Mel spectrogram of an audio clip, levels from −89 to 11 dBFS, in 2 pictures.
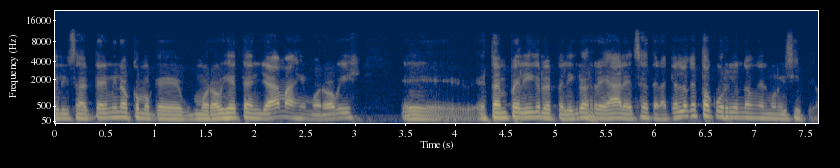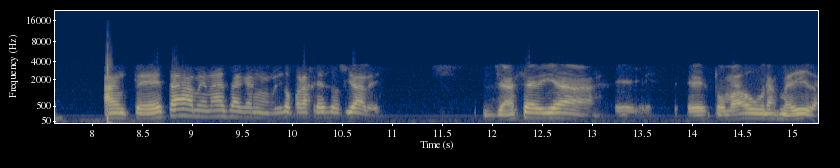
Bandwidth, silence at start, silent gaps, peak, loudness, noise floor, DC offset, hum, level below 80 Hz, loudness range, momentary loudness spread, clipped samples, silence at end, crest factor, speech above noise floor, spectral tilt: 11 kHz; 0 s; none; -4 dBFS; -25 LUFS; -64 dBFS; under 0.1%; none; -56 dBFS; 3 LU; 13 LU; under 0.1%; 0 s; 22 dB; 40 dB; -7 dB/octave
